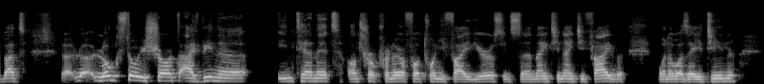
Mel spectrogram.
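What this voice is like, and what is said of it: French-accented English. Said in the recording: “French, obviously, with this accent.”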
